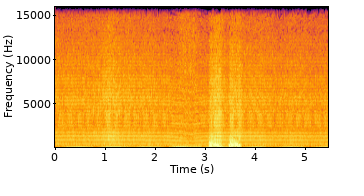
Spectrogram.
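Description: Near silence with a faint, steady electrical hum, broken by two brief faint sounds about three seconds in.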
